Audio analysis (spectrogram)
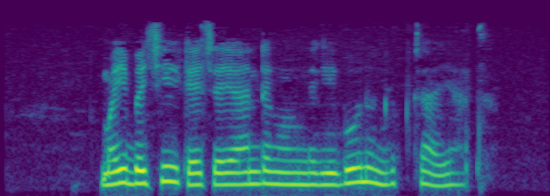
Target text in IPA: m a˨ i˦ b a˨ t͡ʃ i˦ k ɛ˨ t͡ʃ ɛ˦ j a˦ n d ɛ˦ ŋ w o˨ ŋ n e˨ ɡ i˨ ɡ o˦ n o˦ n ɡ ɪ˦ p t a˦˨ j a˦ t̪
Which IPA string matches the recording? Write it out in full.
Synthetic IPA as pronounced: m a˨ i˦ b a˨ t͡ʃ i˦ k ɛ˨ t͡ʃ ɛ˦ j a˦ n d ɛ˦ ŋ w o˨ ŋ n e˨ ɡ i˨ ɡ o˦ n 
